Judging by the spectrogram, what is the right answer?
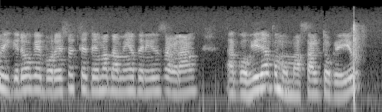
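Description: Noticeable background noise behind a woman's fairly high-pitched speech. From Cuba. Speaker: singer and producer. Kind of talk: radio interview.

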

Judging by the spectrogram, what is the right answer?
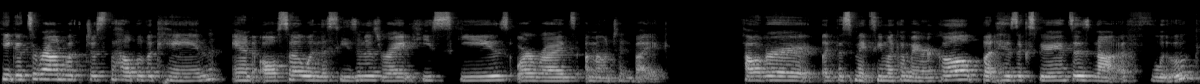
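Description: A woman with a plain, everyday voice talks at a moderate pace, her pitch sitting in the medium range. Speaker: podcast co-host. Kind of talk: casual chat.

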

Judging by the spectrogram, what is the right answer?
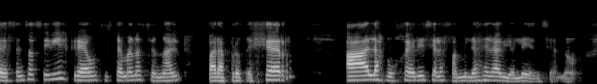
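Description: A woman talks at a very fast pace. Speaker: lawyer. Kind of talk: interview.

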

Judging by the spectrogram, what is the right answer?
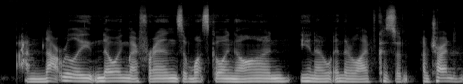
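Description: The speaker has an American accent and a monotone, flat intonation at a moderate pace. The recording is very clean, with a silent background. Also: woman. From US South, North Carolina. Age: 50s. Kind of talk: casual interview chat. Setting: in person, recording together.

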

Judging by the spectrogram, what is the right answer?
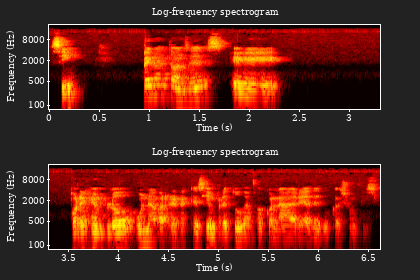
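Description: A moderate pace broken by long, frequent pauses. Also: man. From Colombia, Túquerres, Nariño. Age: 40s. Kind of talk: interview.

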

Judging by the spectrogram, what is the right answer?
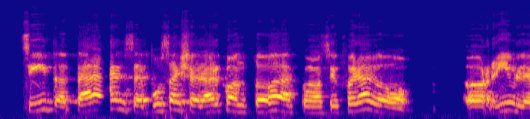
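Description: With an Argentine accent, a woman speaks at a moderate pace and ordinary pitch variation. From Argentina. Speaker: radio host. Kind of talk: casual chat.

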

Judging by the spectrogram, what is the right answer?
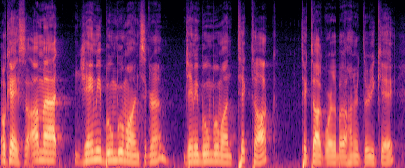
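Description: In a Montreal accent, a man with a fairly high pitch speaks at a fairly quick pace with ordinary pitch variation on a very clean recording with a silent background. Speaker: former MMA fighter turned comedian. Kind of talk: casual chat.

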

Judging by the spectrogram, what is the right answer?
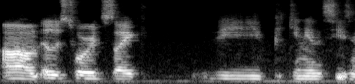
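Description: His voice is fairly low for a man, with a bright, sharp tone. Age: young. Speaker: college student. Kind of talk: casual chat. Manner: halting.

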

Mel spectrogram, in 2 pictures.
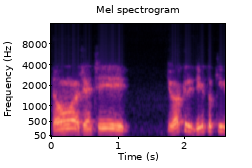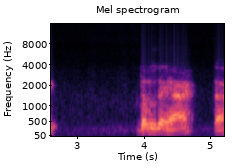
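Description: A man speaks at a very slow pace, leaving long, frequent pauses. His voice sits at a medium pitch with fairly even intonation. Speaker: football fan. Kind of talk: casual chat.

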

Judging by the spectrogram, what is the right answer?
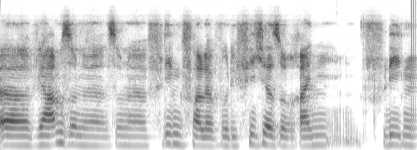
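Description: With a very deep, low pitch, a woman speaks at a moderate pace. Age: young. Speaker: podcast co-host. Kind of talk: casual chat.

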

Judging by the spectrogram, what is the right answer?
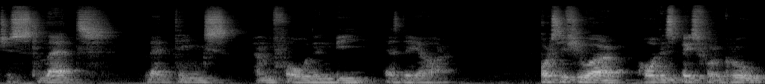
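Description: Over audible room echo, a man with a Portuguese accent speaks very slowly in a somewhat breathy voice, using monotone, flat intonation. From Brazil. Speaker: meditation teacher. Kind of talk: interview. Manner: hesitant, with fillers.

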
